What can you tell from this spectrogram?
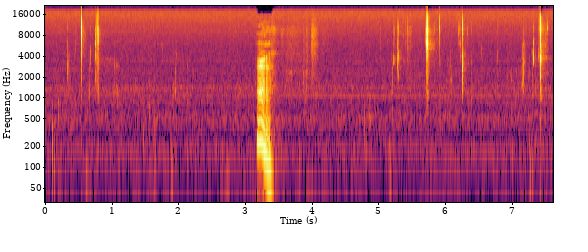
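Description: A single loud slurping sip of pumpkin beer lasting under a second, surrounded by faint mouth clicks and small handling noises against otherwise quiet.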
